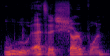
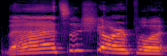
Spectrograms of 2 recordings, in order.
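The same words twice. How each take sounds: First: Said in the usual way. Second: High, slowly stretched THAT'S A SHARP ONE; drawn-out exclamation. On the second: Pretend. Same words repeated, drawn out high.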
